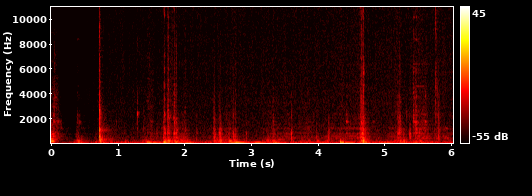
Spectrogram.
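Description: Scattered small clicks and ticks as the nut of a flexible faucet supply line is threaded by hand onto a shut-off valve, with low handling rumble; two sharper clicks stand out, one early and one near the end.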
